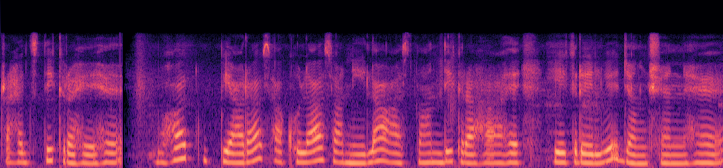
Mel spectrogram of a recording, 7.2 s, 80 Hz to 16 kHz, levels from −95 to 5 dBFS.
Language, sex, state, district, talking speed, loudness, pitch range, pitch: Hindi, female, Uttar Pradesh, Muzaffarnagar, 150 wpm, -17 LUFS, 195-225 Hz, 205 Hz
